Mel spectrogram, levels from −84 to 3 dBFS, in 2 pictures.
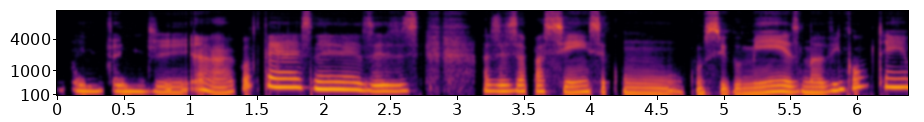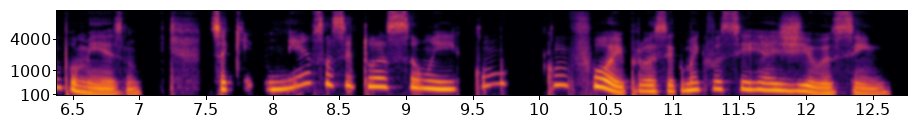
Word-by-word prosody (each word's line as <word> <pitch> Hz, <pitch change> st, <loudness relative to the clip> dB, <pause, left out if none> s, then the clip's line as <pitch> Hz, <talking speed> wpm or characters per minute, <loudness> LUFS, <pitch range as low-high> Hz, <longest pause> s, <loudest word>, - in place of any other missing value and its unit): Entendi, 185 Hz, -3 st, -3 dB
ah, 170 Hz, -10 st, -1 dB
acontece, 310 Hz, -, +1 dB
né, 250 Hz, -1 st, +4 dB
às 210 Hz, -, -1 dB
vezes 190 Hz, +2 st, -1 dB, 0.5 s
às 195 Hz, -1 st, -2 dB
vezes 190 Hz, 0 st, 0 dB
a 190 Hz, -, +1 dB
paciência 175 Hz, -3 st, -1 dB
com 145 Hz, +2 st, -5 dB
consigo 135 Hz, -1 st, -2 dB
mesma, 165 Hz, +3 st, +1 dB
vem 210 Hz, +8 st, 0 dB
com 280 Hz, -, -2 dB
o 335 Hz, -, -8 dB
tempo 315 Hz, -7 st, +1 dB
mesmo. 135 Hz, -4 st, 0 dB, 0.5 s
Só -, -, +4 dB
que 235 Hz, -, -15 dB
nessa 355 Hz, -, 0 dB
situação 325 Hz, -5 st, +1 dB
aí 250 Hz, -1 st, +5 dB
como 405 Hz, +5 st, -9 dB, 0.3 s
como 390 Hz, 0 st, -3 dB
foi 275 Hz, -, +5 dB
para 190 Hz, -, -4 dB
você? 185 Hz, 0 st, -2 dB
Como 215 Hz, +3 st, +1 dB
é -, -, +2 dB
que 235 Hz, -, -23 dB
você 255 Hz, -1 st, -1 dB
reagiu, 205 Hz, -8 st, +3 dB
assim? 145 Hz, -1 st, -3 dB
195 Hz, 160 wpm, -20 LUFS, 165-260 Hz, 0.5 s, aí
